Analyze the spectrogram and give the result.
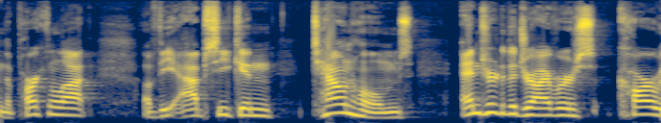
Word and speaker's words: Absecon: According to a release Saturday, the Absecon, I said that right, Jimmy? – Yep, Absecon.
